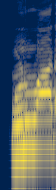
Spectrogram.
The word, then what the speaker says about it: Uzhavar: उणवार है ये, उजवार नहीं है, सॉरी, UZHAVAR, इसको उणवार बोला जाता है, ठीक है ना।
